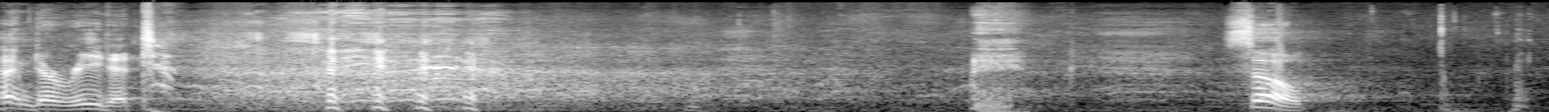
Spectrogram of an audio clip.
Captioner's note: laughter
